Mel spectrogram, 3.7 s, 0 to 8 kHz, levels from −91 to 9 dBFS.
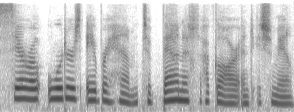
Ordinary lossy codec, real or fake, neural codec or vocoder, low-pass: MP3, 64 kbps; fake; codec, 16 kHz in and 24 kHz out, 0.6 kbps, FocalCodec, streaming, 2048 codes; 7.2 kHz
